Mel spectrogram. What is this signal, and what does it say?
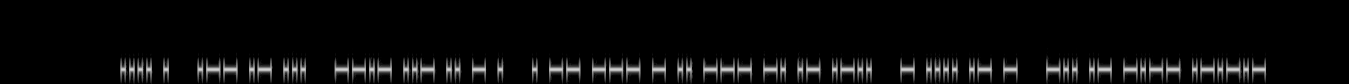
Morse code, heard as a keyed tone, about 28 wpm, 700 Hz. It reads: HE WAS QUITE EMOTIONAL THAT DAY.
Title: Sentences from Top 1000 Words - Review Part 5 - 28wpm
